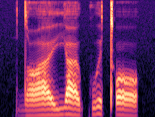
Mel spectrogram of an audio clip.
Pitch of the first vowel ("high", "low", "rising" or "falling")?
rising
